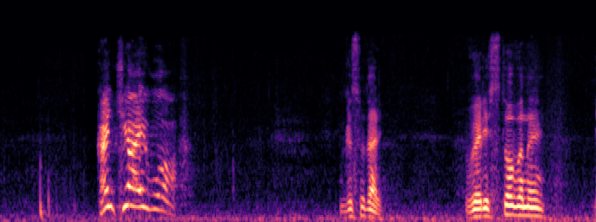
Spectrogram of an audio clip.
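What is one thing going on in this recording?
An elderly man speaks in short phrases.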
